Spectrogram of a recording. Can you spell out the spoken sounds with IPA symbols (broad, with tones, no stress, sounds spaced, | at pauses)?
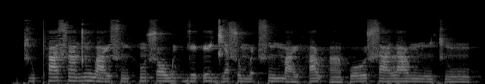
t͡ɕ u˨ pʰ ä˦ sʰ ã˦ d ũ˦˨ w a˨ ɪ̯ sʰ ĩ˨ h ũ˦˨ sʰ ɔ˦ w ɪ˦ ʔ ɡ e˦ ʔ e˦˨ ɪ̯ d͡ʑ ä˦˨ s o˦˨ m ɛ˦ ʔ s ĩ˦ m a˨ ɪ̯ h a˦˨ ʊ̯ ʔ ã˨ p o˦ ʊ̯ sʰ ä˦ l a˦ ʊ̯ ŋ ĩ˦ t͡ɕ ũ˦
